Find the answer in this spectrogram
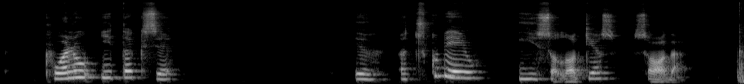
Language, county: Lithuanian, Vilnius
